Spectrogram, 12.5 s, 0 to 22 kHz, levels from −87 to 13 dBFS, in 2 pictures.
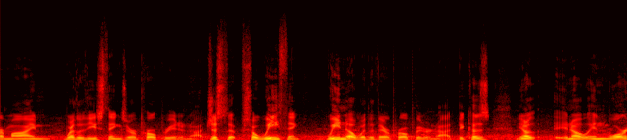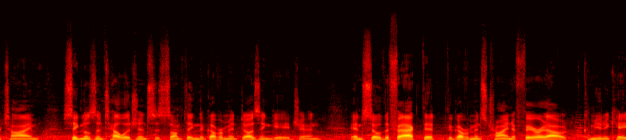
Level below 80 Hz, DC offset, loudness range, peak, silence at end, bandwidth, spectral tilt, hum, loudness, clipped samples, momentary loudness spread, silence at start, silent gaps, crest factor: -62 dBFS; under 0.1%; 3 LU; -8 dBFS; 0 s; 16.5 kHz; -6 dB/octave; none; -30 LUFS; under 0.1%; 12 LU; 0 s; none; 22 dB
